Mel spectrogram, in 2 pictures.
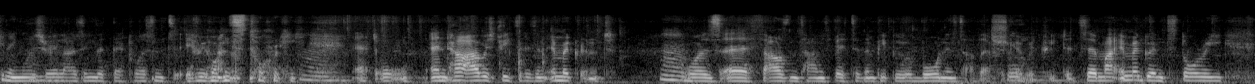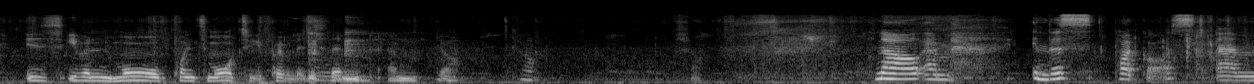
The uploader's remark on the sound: We recorded these outside because of Covid and so please enjoy the garden life sounds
